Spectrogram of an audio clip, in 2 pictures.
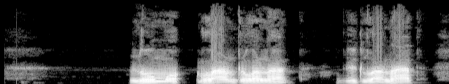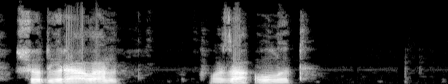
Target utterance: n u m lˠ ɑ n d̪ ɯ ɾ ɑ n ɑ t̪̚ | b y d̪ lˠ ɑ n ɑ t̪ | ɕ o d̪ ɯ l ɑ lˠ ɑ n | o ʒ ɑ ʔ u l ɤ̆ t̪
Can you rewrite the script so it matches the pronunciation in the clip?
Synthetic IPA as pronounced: n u m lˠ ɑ n d̪ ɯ l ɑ n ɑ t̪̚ | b y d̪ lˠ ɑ n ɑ t̪ | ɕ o d̪ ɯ ɾ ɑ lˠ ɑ n | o z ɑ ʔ u l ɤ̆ t̪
